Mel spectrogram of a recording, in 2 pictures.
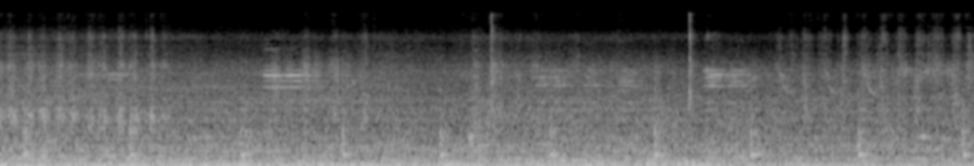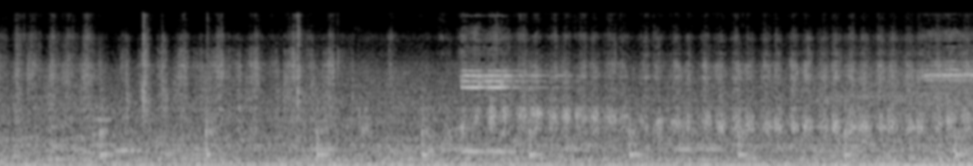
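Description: A toothbrush scrubs wetly against teeth, close by.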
